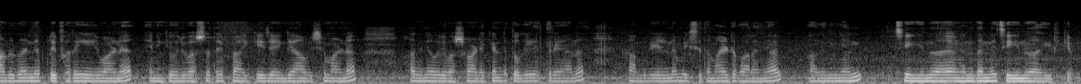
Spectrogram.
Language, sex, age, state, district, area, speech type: Malayalam, female, 30-45, Kerala, Pathanamthitta, rural, spontaneous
